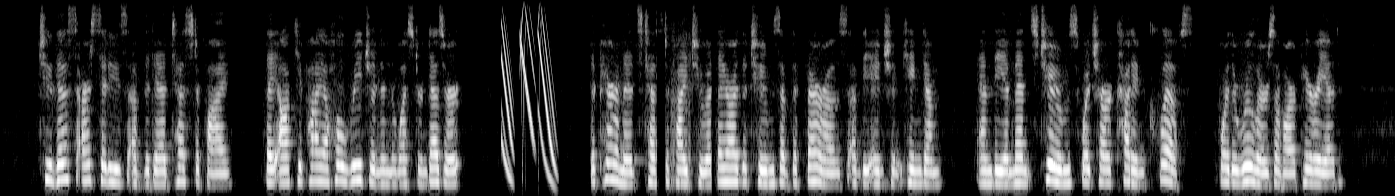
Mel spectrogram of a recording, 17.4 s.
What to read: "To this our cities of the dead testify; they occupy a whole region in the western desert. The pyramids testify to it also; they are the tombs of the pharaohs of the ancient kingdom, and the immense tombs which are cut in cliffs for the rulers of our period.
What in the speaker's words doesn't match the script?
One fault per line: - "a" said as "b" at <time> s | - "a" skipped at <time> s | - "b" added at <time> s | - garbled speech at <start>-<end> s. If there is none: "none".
- "also" skipped at 8.9 s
